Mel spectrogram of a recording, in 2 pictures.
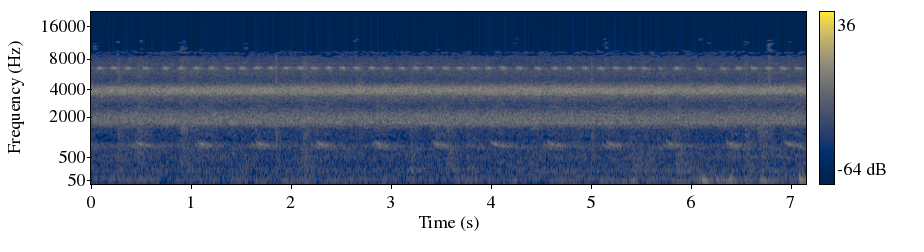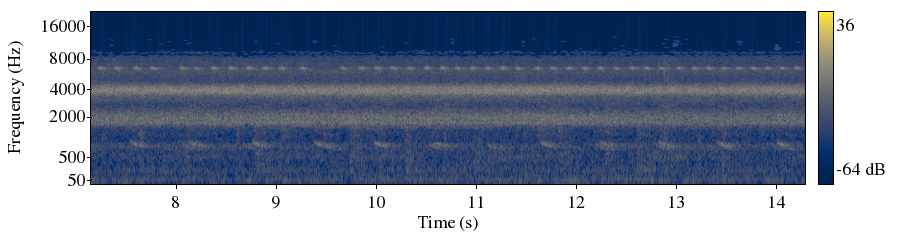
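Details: Crickets calling at night: a dense, unbroken high-pitched trilling stacked in several steady bands. Beneath it, a short soft falling note repeats regularly, roughly every half second to second.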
